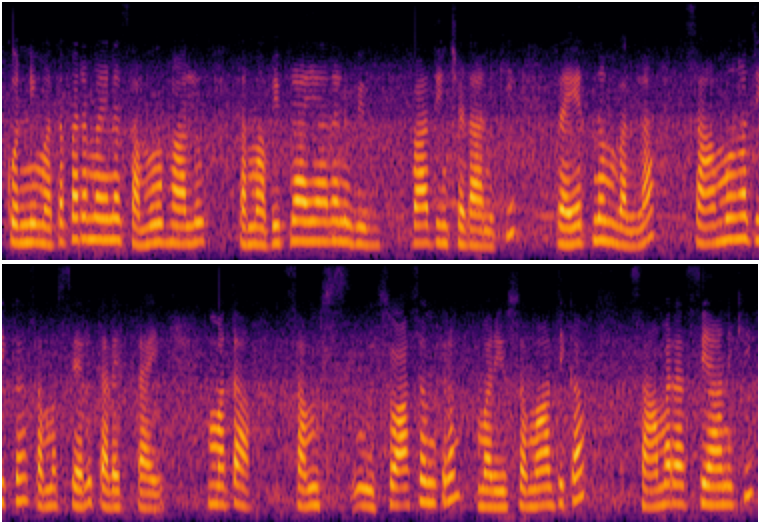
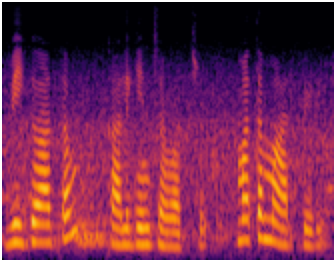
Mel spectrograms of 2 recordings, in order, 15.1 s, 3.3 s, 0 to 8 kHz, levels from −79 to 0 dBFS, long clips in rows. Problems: background sounds at intervals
